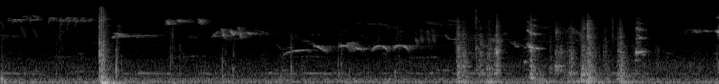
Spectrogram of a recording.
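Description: A car door shuts about a second in, the loudest sound, while small birds chirp and trill. Later come a few short clicks and knocks as an iron gate is handled.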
